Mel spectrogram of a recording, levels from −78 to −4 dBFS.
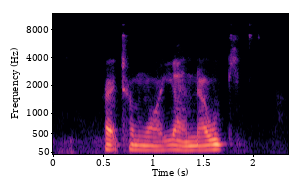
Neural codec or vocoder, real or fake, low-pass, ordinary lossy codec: codec, 16 kHz, 2 kbps, FunCodec, trained on LibriTTS, 25 frames a second; fake; 7.2 kHz; Opus, 16 kbps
